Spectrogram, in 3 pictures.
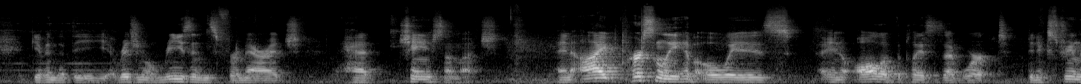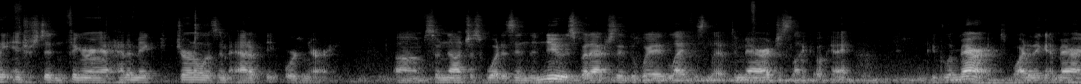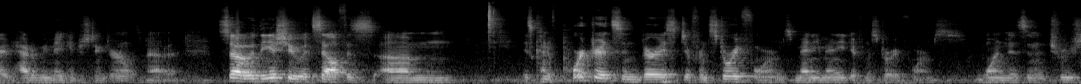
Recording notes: Recorded at the magCulture in London and at our New York MagMagMag popup. The episode starts in London.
